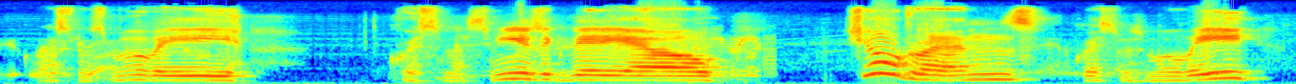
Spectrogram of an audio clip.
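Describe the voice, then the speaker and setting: A woman's voice: medium pitch, fairly bright tone. A young woman playing an exasperated, sarcastic mall mascot in a comic radio play, with theatrical delivery. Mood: bored, grumbling. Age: young adult. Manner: theatrical, sarcastic, big exclamations.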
